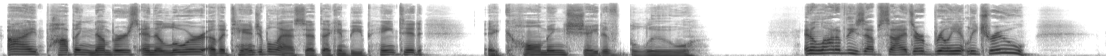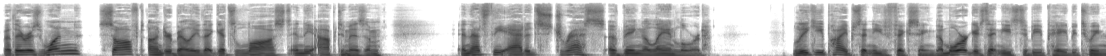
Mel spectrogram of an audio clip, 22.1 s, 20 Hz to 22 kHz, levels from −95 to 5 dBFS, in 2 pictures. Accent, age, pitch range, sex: American, 30-49, 100-140 Hz, male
